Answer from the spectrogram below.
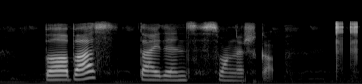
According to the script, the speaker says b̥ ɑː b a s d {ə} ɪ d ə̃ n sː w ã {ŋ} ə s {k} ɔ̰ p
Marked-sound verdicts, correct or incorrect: incorrect: a, correct, correct

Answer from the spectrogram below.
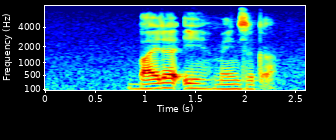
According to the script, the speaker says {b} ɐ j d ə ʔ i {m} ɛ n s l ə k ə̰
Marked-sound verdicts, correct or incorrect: correct, correct

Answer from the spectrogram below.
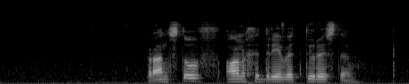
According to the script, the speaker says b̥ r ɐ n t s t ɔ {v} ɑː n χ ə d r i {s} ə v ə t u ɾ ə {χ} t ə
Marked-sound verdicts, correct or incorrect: incorrect: f, incorrect: none, incorrect: s

